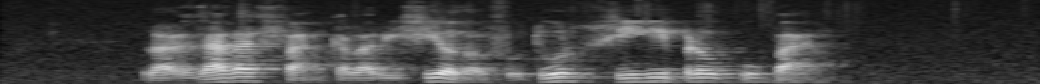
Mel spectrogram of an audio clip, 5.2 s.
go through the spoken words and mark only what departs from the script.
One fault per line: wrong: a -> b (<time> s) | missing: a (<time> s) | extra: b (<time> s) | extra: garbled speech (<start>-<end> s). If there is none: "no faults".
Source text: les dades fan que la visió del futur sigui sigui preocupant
missing: sigui (3.4 s)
